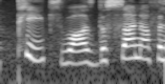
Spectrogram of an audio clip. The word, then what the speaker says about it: Pepys: Samuel Pepys, it normally pronounced the Pepys, was the son of a London tailor.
